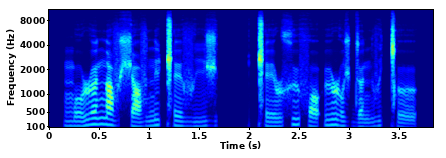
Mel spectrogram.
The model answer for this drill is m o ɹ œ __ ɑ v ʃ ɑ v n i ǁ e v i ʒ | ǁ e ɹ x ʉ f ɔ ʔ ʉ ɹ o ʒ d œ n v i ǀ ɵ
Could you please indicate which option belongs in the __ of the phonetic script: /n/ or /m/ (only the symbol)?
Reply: n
